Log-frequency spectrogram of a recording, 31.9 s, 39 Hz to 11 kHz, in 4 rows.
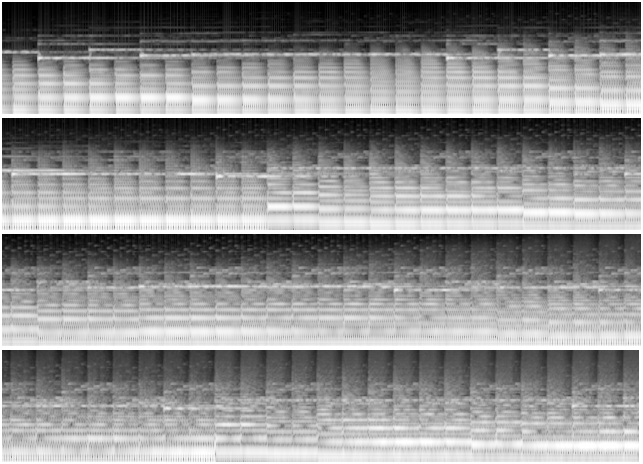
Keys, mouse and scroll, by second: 2.1 i, 3.6 i, 5.0-10.5 drag, 13.1 i, 14.1-16.1 shift+middle drag, 16.1-18.1 drag, 18.1-21.6 middle drag, 21.6-23.1 drag, 23.1-27.0 middle drag, 28.6-29.0 scroll up 1, 29.0-31.8 shift+middle drag, 31.8 scroll down 2.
